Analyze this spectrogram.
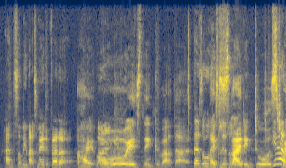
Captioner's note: none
